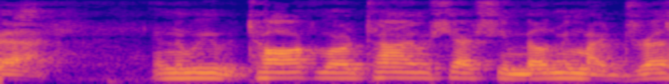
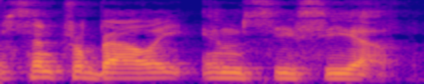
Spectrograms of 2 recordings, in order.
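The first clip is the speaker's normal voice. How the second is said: ordinary talk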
